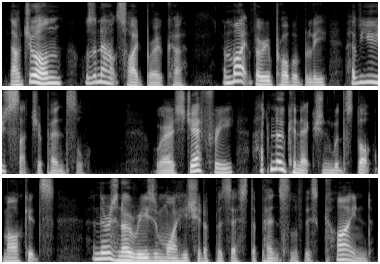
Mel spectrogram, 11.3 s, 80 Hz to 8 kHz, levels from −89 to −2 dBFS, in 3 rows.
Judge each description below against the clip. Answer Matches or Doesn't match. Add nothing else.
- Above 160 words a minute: Matches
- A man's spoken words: Matches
